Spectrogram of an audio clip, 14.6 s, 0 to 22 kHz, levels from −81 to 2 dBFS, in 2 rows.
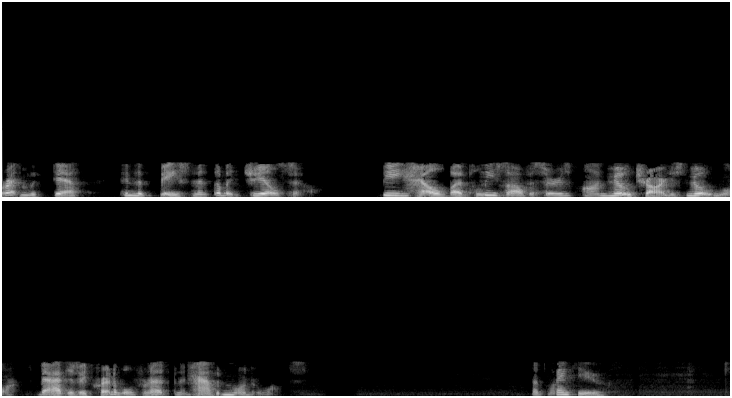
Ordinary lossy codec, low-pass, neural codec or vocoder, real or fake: AAC, 16 kbps; 7.2 kHz; autoencoder, 22.05 kHz, a latent of 192 numbers a frame, VITS, trained on one speaker; fake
